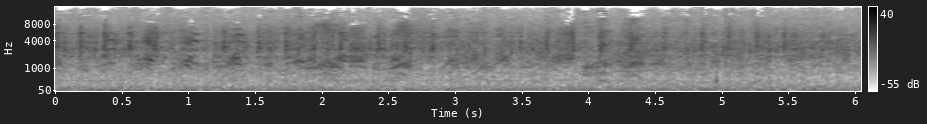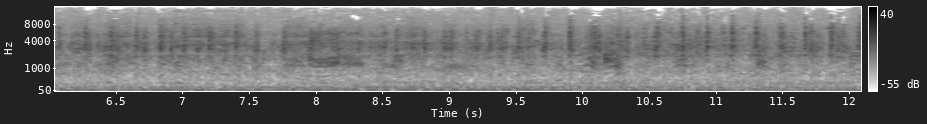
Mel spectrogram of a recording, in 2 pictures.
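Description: Birds calling over and over in short, rough calls, over a steady low rumble.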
